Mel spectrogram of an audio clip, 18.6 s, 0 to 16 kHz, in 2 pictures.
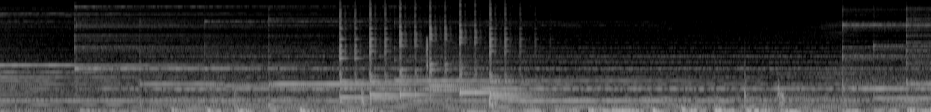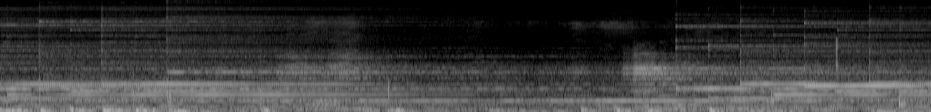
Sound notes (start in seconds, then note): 3.5 ring Ring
